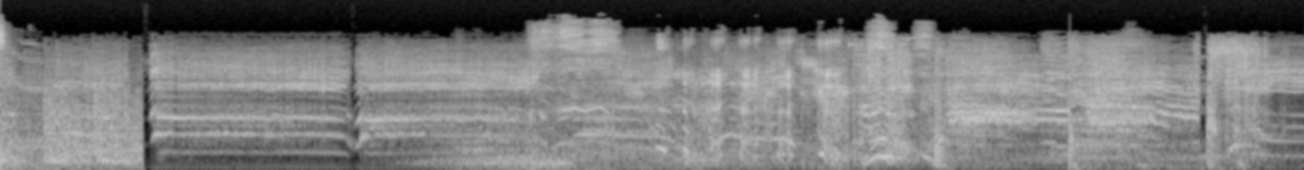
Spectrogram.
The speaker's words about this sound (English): Is it Evil Dead? Yeah. Is it the first Evil Dead? Yeah. Okay, just Ash getting hurt, basically. It was like every time Ash yells, I was like, that's okay. There was one of them that I was like, this sounds like Bruce Campbell.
